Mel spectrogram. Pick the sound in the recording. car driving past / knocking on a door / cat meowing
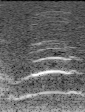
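cat meowing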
